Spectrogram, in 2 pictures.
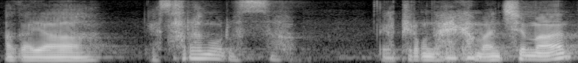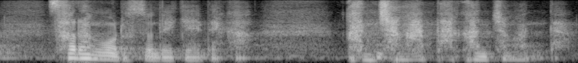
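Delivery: soft, gentle asking; tender plea. Retold or imitated. Elder gently asking a young one for water, tender plea. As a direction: ask sweetly, like coaxing a dear child. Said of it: "이렇게, 네, 사랑으로서".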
